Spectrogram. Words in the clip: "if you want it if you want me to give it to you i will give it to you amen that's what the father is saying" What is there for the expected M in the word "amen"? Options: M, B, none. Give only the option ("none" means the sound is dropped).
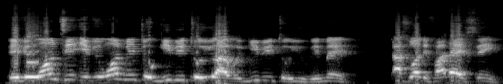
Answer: M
